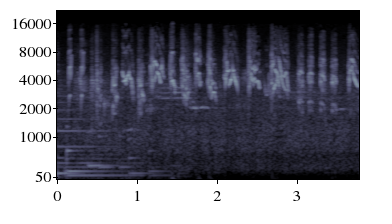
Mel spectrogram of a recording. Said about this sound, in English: Hear that? It's the chatter of hungry pine siskins at a thistle feeder.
